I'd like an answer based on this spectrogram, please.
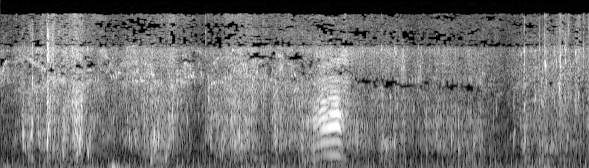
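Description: Water sloshing and splashing as bamboo polo fish traps are plunged into shallow pond water, with scattered small knocks. About four seconds in comes a short call that rises and falls, the loudest sound.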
